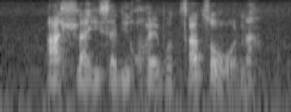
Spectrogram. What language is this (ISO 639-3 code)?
sot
